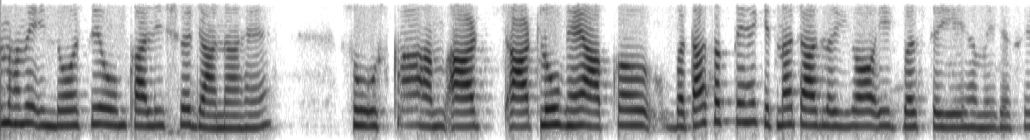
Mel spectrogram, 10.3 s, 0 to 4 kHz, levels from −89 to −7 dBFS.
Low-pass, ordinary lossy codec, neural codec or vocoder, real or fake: 3.6 kHz; none; none; real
